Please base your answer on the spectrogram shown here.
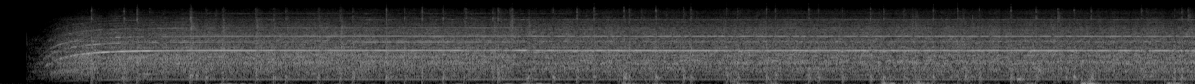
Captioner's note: leaf blower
